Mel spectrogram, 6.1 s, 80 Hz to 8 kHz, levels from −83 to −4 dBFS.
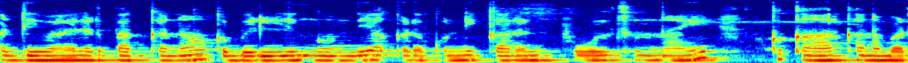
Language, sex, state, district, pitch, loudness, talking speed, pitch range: Telugu, female, Andhra Pradesh, Krishna, 170 Hz, -15 LUFS, 140 wpm, 165-170 Hz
